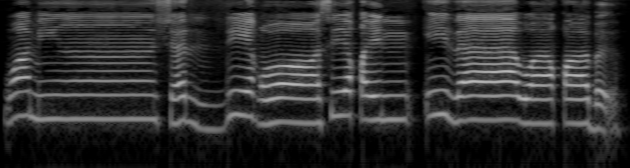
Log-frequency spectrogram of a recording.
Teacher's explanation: اب یہ ساکن حالت میں ان حروف پر قلقلہ ہوتا ہے، اب جب ہم وقف کریں گے تو اس وقت با پر قلقلہ ہوگا، با ساکن ہو جائے گا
